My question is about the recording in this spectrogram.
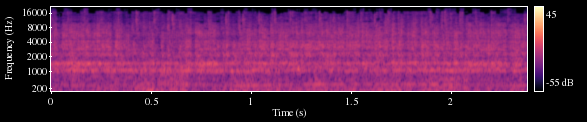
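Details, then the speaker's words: Barn-find BMW E34 running after electrical repair: a steady high whine rides over the idle, pointing toward the accessory drive; owner suspects a loose pulley and judges it not roadworthy with that noise. "yeah yeah the pulley might be loose oh my god yeah after that i'm 100 not driving this on the road i'm gonna try and figure that out and see what that noise is because there's no way i would make it far with that noise"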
